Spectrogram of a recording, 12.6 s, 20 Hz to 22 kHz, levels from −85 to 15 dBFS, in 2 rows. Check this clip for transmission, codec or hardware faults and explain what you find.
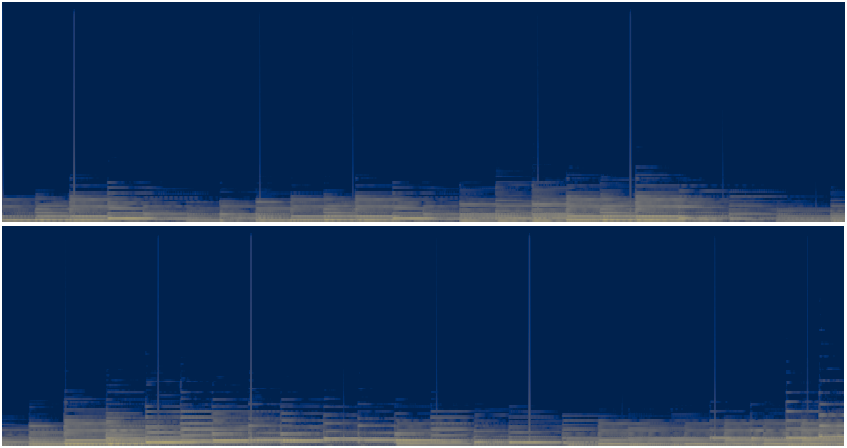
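There's one fault in the music: clock drift buffer slips, running from about 0.54 s to 12.36 s. A click lands every 0.695 s, roughly twenty of them. The likely cause is two devices on separate clocks, off by something like 500 ppm, so the buffer between them creeps full or empty until a small block of around 15 samples gets dropped or repeated. That steady interval is what makes the ticking so regular.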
